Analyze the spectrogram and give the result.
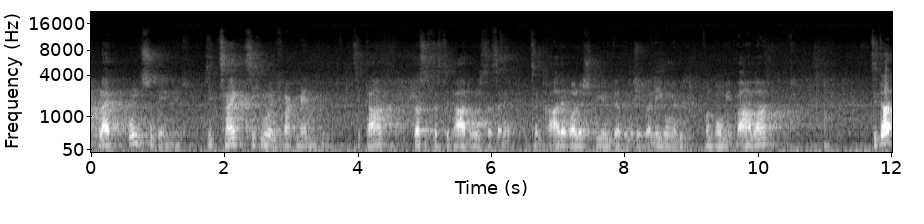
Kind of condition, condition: setting, large echoing room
